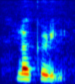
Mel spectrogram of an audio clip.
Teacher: व्यंजन वर्ण जिनके उच्चारण में जीभ झटके से ऊपर नीचे होती है उत्क्षिप्त व्यंजन कहलाते हैं। एक हमने शब्द लिया लकड़ी, आप बोल के उच्चारण करके देखिए तो आप देखेंगे कि जीभ जो होती है वो क्या झटके से ऊपर जाती है जीभ का जो नुकीला हिस्सा होता है ऊपर जाके और फिर नीचे आ जाता है।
